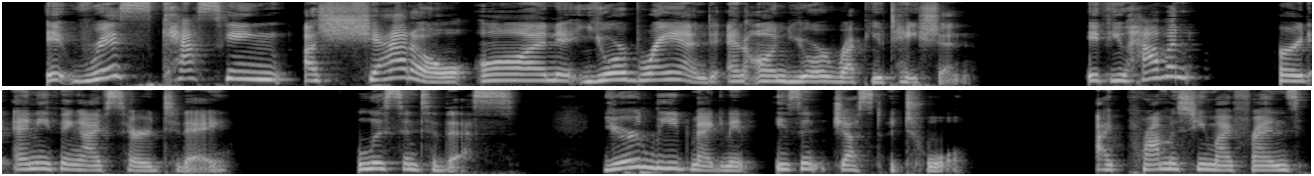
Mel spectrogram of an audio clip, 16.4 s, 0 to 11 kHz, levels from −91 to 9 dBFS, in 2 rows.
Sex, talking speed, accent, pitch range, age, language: female, 130 wpm, American, 195-260 Hz, 30-49, English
